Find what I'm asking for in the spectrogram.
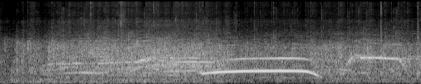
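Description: Crowd clapping continuously at a high school prep rally, with a few sliding whistle-like tones rising and falling over the applause.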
